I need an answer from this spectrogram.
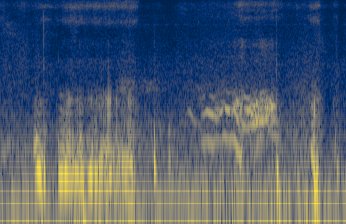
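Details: A Chihuahua just waking up gives cute, baby-like nasal 'kupii kupi' sounds in a small quiet room: a short snuffle, then thin squeaky whistling tones that waver up and down, ending in a soft snort.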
